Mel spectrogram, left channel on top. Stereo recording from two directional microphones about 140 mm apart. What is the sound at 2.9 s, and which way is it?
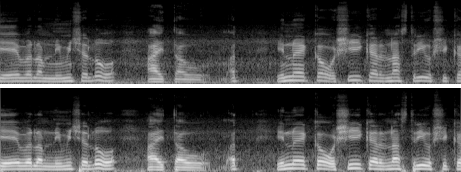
Speech, 35° right (ahead or behind).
